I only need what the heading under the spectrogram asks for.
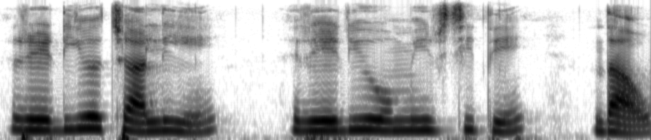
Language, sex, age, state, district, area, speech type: Bengali, female, 18-30, West Bengal, North 24 Parganas, rural, read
